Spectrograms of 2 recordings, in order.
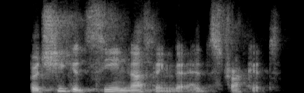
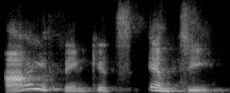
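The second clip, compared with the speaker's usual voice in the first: put-on higher, slower boy's voice; a boy guessing aloud; Eustace; 9 semitones higher, slower than usual. Eustace telling the others, higher and slower.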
